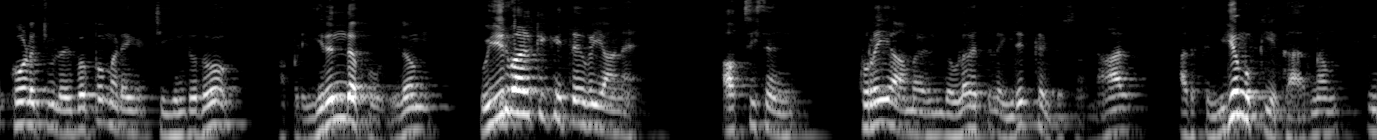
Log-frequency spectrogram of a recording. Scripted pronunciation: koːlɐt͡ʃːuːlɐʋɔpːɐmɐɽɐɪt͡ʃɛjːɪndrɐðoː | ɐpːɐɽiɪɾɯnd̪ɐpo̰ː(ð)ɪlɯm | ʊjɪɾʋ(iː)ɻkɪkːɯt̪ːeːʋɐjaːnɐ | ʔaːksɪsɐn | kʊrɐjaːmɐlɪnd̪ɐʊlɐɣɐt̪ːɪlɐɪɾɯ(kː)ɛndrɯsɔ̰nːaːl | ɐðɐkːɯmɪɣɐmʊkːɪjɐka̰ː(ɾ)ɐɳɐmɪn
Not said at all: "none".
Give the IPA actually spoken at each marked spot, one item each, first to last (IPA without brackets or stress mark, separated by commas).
ð, aː, kː, ɾ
